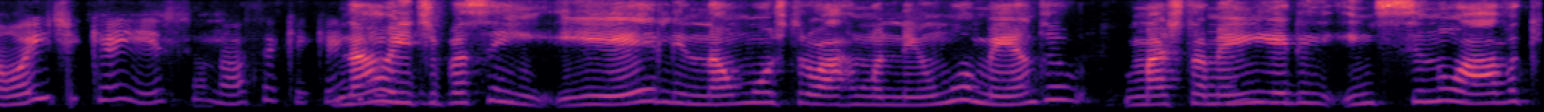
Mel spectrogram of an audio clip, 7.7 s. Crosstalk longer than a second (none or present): none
